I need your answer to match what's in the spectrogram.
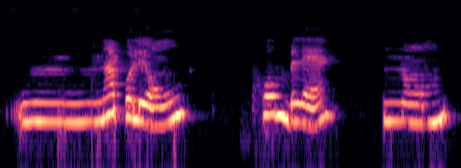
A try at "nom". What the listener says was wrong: Только я слышу «мы», не должна слышать. Еще глубже.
